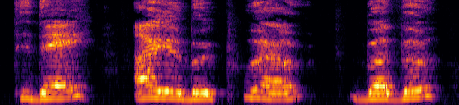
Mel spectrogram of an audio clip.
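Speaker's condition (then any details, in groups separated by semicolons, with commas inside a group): Cerebral palsy; speech impairment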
